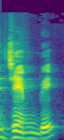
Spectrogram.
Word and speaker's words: djembe: এটাকে বলে জেম্বে। বানানটা একটা অন্য রকমের, ইংরেজিতে যখন আমরা স্পেল করি DJEMBE, ডিটা উচ্চ থাকে আর কি, সাইলেন্ট থাকে।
